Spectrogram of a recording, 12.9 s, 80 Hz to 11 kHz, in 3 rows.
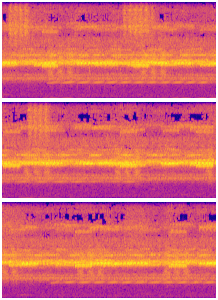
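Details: Steady night-long whirring of tree crickets in early October 2021, a constant high trill. Rhythmic raspy katydid bursts recur every few seconds, and field cricket chirps sit in a lower band.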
